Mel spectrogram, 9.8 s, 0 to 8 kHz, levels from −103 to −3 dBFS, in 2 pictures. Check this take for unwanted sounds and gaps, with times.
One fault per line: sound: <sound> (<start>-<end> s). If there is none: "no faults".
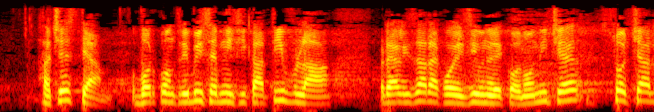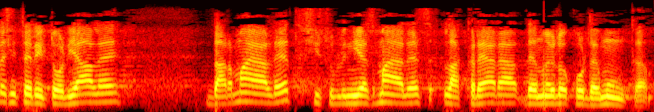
no faults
